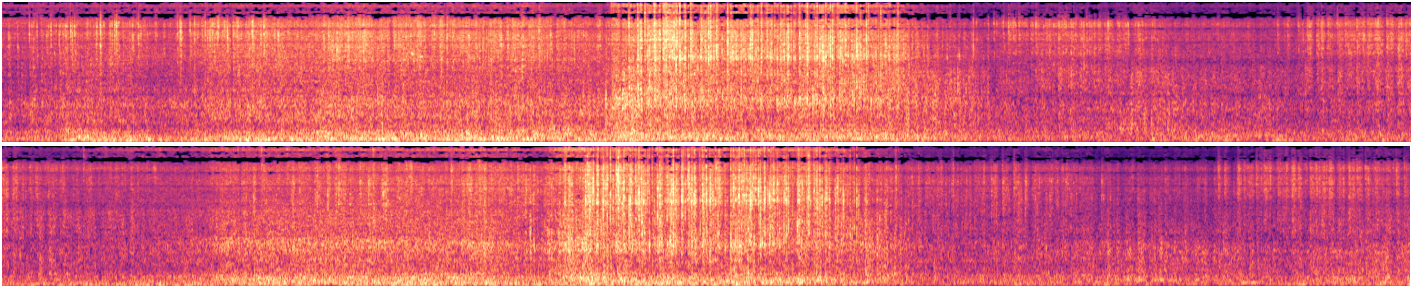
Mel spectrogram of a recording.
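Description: Automatic tunnel car wash heard from inside the car: a steady low rumble with water and foam being sprayed onto the car, swelling louder twice as the spray passes over.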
